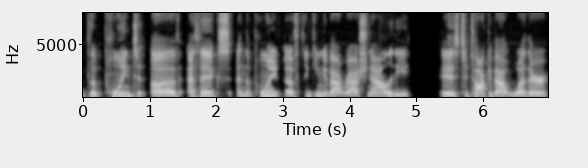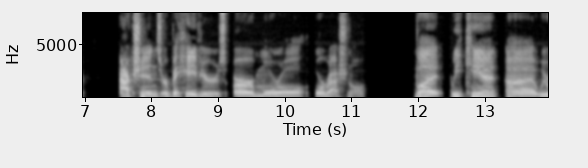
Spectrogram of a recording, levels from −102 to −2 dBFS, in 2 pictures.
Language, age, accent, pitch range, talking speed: English, 20-39, American, 155-200 Hz, 120 wpm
